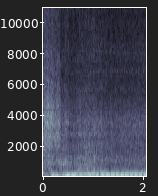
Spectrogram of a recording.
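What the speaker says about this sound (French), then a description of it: "on reconnaît quand même le bruit du V8" A V8 engine in a 750 hp Suprasonic boat starts up and catches, then settles into a loud, close, steady low rumble with slight throttle swells.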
